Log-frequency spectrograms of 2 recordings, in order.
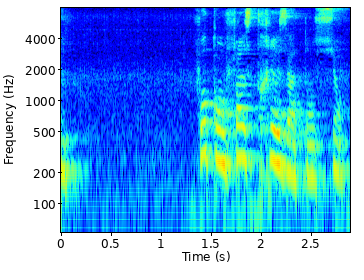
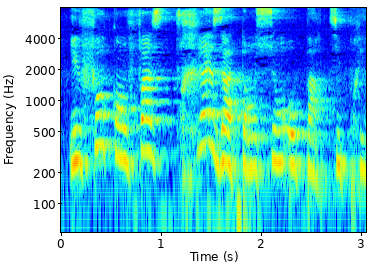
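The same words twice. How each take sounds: First: "Il faut qu'on fasse très attention" said very slowly and softly, each word weighed; slow, soft warning. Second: Said in the usual way. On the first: Real, not acted. Streamer warning her Cameroonian viewers, slow and soft. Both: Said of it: "repeated warning slowed down".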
